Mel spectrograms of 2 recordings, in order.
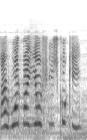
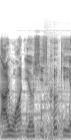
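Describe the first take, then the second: First: It imitates the old lady's voice. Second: It is said in his ordinary voice.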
